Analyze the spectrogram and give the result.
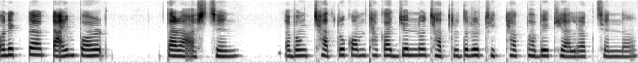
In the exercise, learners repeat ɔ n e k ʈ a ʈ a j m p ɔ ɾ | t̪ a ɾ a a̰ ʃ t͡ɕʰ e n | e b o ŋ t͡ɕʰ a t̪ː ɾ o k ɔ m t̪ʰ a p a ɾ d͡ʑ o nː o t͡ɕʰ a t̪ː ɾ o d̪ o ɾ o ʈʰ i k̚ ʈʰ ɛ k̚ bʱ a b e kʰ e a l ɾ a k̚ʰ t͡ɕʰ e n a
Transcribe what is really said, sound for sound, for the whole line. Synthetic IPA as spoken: ɔ n e k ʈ a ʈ a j m p ɔ ɾ | t̪ a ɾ a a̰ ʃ t͡ɕʰ e n | e b o ŋ t͡ɕʰ a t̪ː ɾ o k ɔ m t̪ʰ a k a ɾ d͡ʑ o nː o t͡ɕʰ a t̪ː ɾ o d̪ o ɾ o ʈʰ i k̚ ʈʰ a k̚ bʱ a b e kʰ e a l ɾ a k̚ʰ t͡ɕʰ e nː a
